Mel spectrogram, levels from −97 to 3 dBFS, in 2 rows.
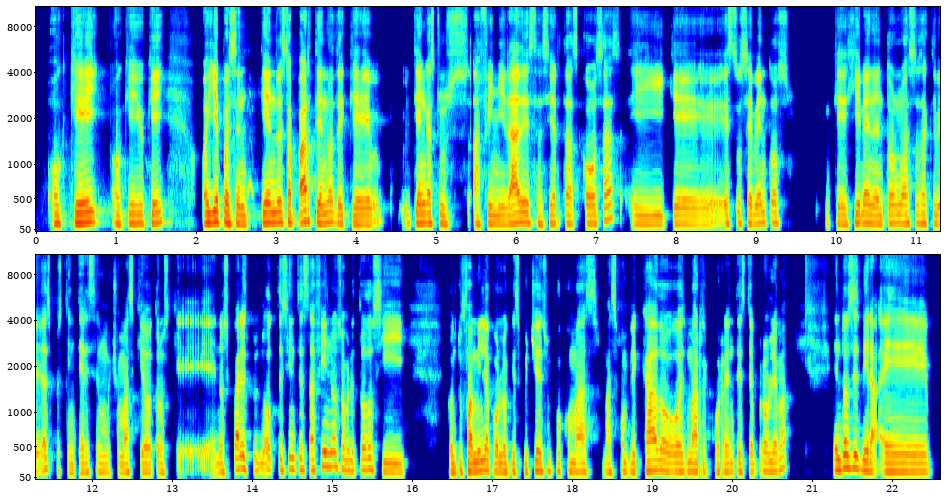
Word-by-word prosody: Okey, 145 +3 +4
okey, 135 +1 0
okey. 145 +3 0 0.4
Oye, 145 +3 +7
pues, 140 -3 +4
entiendo 145 +4 +4
esa 145 -2 +2
parte, 155 -2 +5
¿no?, 150 +3 +2
de 130 -2 -1
que 120 -1 +3 0.5
tengas 140 0 +4
tus 130 -2 -5
afinidades 130 +4 +2
a 125 - -1
ciertas 130 +1 -3
cosas 135 +11 -1
y 125 0 -2
que 120 0 -2
estos 140 +1 -3
eventos 140 +2 -1 0.5
que 125 -2 -1
giren 140 +2 +2
en 125 -1 +1
torno 135 0 0
a - - +2
esas 135 0 -4
actividades, 135 +5 -2
pues, 130 - -15
te 120 - -10
interesen 120 +1 -5
mucho 115 0 -7
más 125 +1 -2
que 125 0 -5
otros 120 0 -4
que - - -11 0.4
en 120 - -6
los 125 -1 -4
cuales 165 +2 +1
tú - - -7
no - - -2
te 155 - -6
sientes 160 -1 -4
afin, 205 +7 +1
¿no? 205 - 0
Sobre 150 -6 -3
todo 160 +1 -2
si 130 -5 -3 0.5
con 125 - -2
tu 125 - -5
familia, 140 +4 +4
por 130 -1 0
lo 125 - 0
que 130 - -4
escuché, 130 +3 -2
es 140 +1 -2
un 135 - -7
poco 135 -1 -6
más 130 0 -2
más 125 0 -6
complicado 135 +2 +1
o 130 +1 +2
es 130 - -2
más 135 0 +1
recurrente 125 +1 -4
este 130 0 -4
problema, 135 0 -2 0.5
entonces, 185 +4 +4
mira, 145 -2 +3
eh, 130 -1 +2
135 Hz, 185 wpm, -23 LUFS, 125-145 Hz, 0.5 s, Oye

